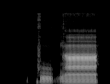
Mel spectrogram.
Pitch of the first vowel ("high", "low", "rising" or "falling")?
low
